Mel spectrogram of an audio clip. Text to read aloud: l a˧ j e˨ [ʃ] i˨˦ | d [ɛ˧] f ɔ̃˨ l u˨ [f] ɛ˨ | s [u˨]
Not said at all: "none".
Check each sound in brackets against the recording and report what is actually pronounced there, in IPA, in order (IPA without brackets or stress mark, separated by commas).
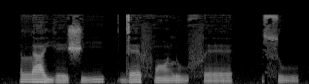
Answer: ʃ, ɛ˧, f, u˨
